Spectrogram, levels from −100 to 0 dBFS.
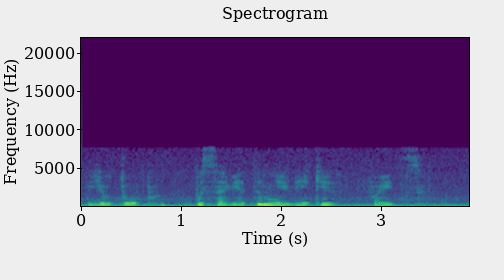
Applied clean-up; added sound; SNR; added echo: none; none; none; none.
